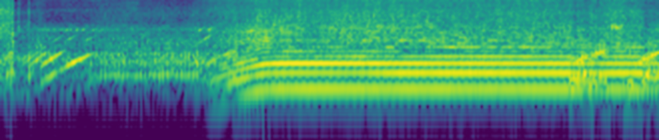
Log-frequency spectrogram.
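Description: A small electric motor whirs up to a steady high whine.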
